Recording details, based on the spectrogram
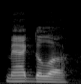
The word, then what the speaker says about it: Magdala: And he sent away the multitude, got into the boat, and came to the region of Magdala. Sorry. Try to pronounce that 3 times fast. Magdala, I've heard it said.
